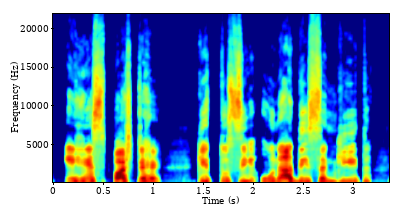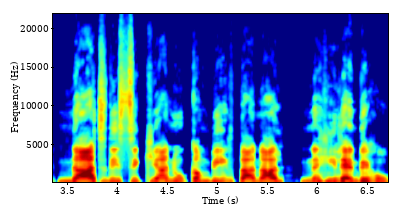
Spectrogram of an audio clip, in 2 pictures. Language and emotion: Punjabi, angry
